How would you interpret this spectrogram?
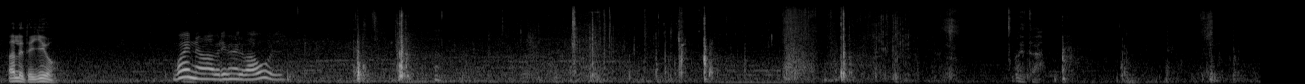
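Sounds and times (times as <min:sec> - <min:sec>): bicycle clicks and knocks: 0:05.7 - 0:07.5.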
